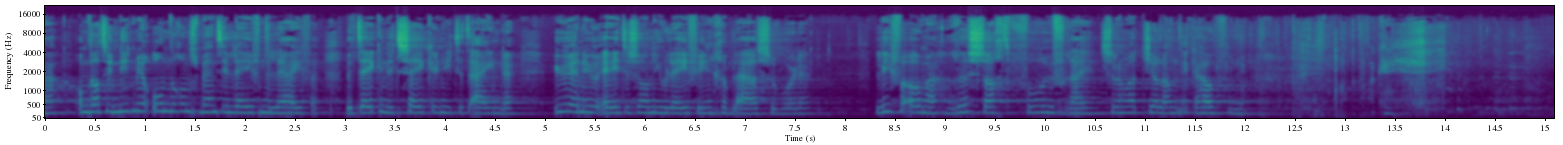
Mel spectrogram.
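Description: A woman sings into a microphone in a large echoing hall.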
